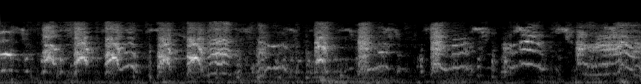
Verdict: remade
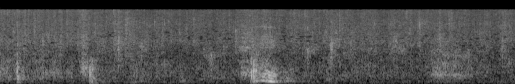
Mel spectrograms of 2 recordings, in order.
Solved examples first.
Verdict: remade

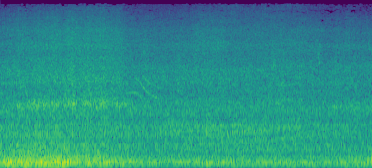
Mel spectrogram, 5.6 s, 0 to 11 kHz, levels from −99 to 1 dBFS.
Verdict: recorded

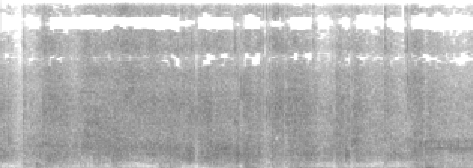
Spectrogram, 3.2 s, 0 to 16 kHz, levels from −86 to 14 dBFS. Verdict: recorded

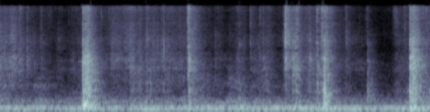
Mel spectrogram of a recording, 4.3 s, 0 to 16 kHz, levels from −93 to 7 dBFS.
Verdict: recorded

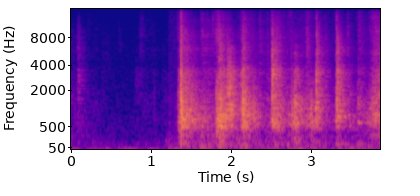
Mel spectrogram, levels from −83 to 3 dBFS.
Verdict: recorded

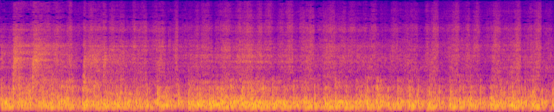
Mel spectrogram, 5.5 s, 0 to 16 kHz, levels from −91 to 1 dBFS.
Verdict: recorded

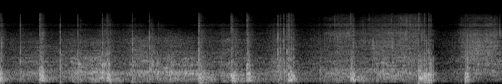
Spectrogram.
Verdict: remade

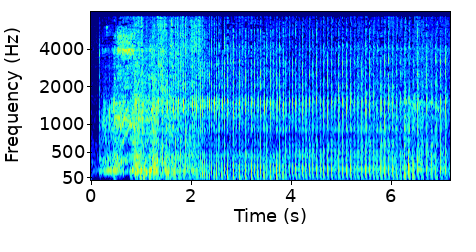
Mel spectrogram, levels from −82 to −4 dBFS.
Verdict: recorded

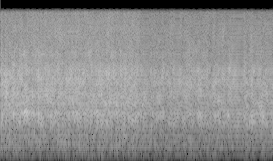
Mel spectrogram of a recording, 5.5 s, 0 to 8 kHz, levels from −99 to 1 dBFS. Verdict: remade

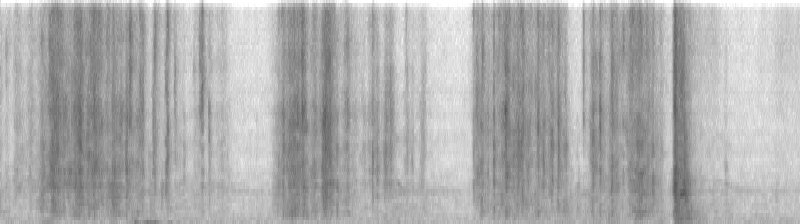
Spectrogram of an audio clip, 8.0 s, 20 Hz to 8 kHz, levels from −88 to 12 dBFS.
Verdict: remade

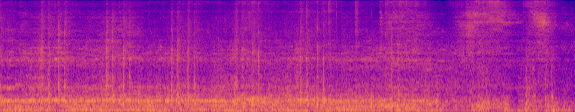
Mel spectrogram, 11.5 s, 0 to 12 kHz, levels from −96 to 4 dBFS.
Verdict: remade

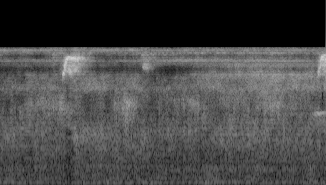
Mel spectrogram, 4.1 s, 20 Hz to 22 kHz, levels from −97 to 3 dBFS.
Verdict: remade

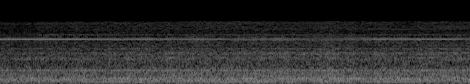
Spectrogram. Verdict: recorded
